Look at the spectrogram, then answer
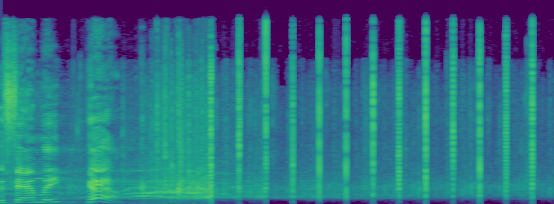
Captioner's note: cheering and applause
